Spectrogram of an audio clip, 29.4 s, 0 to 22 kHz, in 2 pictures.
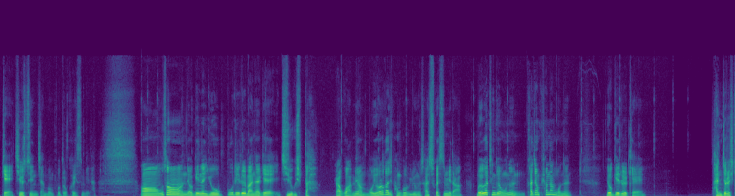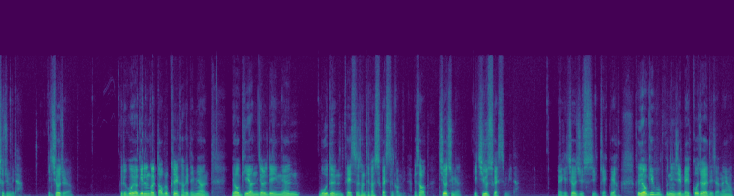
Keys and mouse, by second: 1.4 alt+click, 1.8 5, 3.0 alt+click, 3.0 alt+right click, 3.3 alt+right click, 3.7 alt+click, 4.2 right click, 4.2 alt+click, 4.9 click, 5.3 alt+click, 6.2 alt+click, 7.1 middle click, 7.6 alt+click, 8.3 alt+middle click, 9.4-10.7 drag, 13.1 click, 13.7 alt+click, 15.7 Delete, 16.6 alt+click, 17.4 click, 17.7 click, 18.1 alt+click, 20.4 alt+click, 24.1 alt+click, 25.9 alt+middle click, 26.3 alt+right click, 28.1 alt+middle click, 29.0 alt+click.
